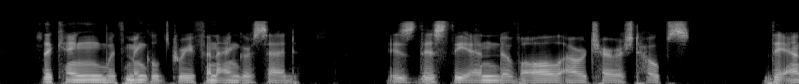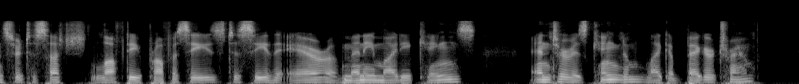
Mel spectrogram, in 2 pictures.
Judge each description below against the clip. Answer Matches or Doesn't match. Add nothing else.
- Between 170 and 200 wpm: Doesn't match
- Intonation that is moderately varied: Doesn't match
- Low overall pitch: Matches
